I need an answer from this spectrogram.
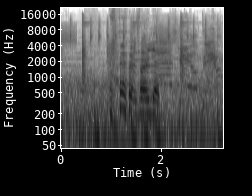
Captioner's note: laughs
